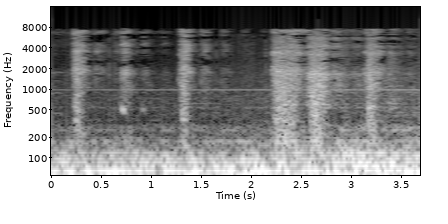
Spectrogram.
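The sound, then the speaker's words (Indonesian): Heavy panting breath of someone who has just hurried into a lift, a series of harsh, airy huffs in an uneven rhythm over a steady low rumble. “Nafasku terengah-engah.”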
